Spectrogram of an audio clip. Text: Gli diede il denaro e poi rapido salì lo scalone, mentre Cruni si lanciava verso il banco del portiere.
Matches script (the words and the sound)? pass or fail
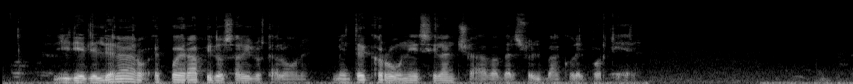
pass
